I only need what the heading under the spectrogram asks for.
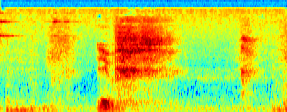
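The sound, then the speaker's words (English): A dog pants and snorts during wild play in a few rough, breathy bursts, with one short throaty snort near the start and quick huffs trailing off. “dogs having a mad half hour.”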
